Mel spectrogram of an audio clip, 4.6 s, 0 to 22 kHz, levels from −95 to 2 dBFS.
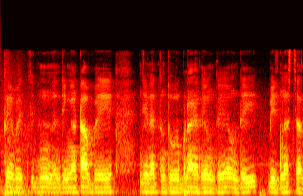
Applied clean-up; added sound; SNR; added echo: none; Fireworks; 16 dB; none.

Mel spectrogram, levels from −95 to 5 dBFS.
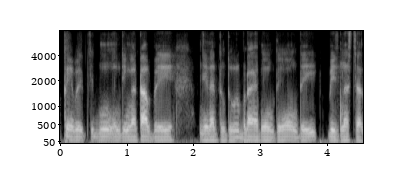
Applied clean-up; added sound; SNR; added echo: neural diffusion model UNIVERSE++.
